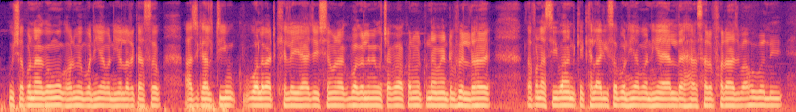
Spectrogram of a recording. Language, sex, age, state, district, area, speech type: Maithili, male, 18-30, Bihar, Samastipur, urban, spontaneous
